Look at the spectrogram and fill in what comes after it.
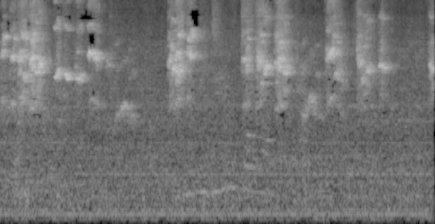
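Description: Small birds chirping in short, high-pitched bursts repeated every half second or so.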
